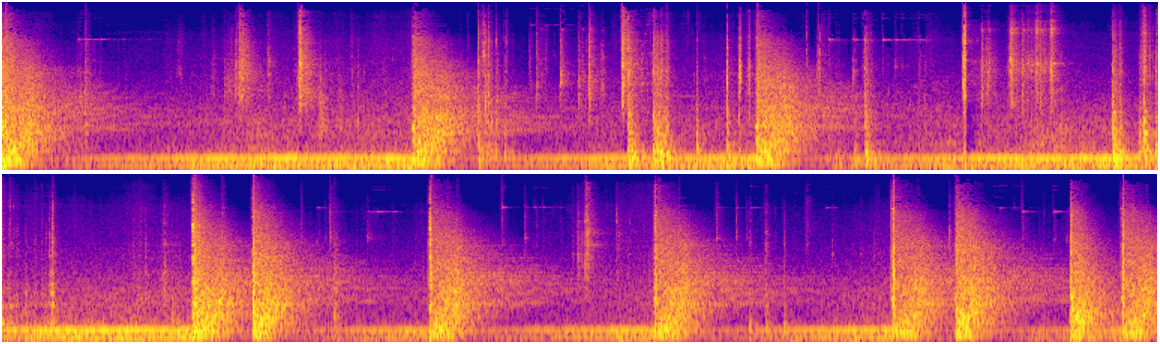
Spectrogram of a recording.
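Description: Gunshots echoing in an indoor shooting range, more than a dozen sharp reports at irregular intervals, each ringing off the walls. Under the shots runs a steady low hum.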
